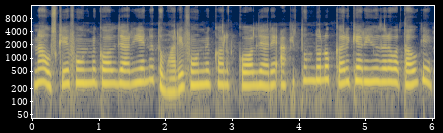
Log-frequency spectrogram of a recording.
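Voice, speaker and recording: A woman's voice: sits high, fairly quick, mellow, voice pushed up, lightly acted. A woman voicing a playful young woman who teases her sister-in-law with exclamations, in a spoken story. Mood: teasing. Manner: teasing, exclamatory.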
